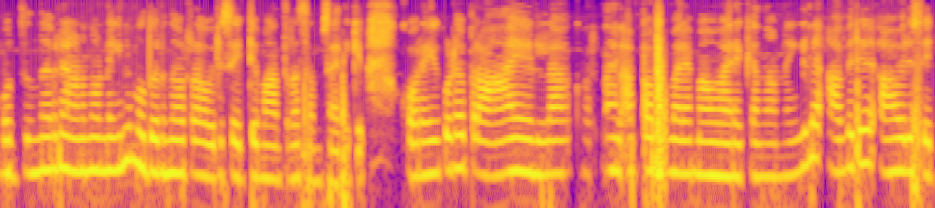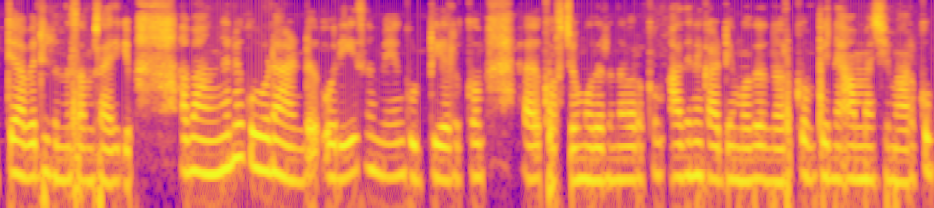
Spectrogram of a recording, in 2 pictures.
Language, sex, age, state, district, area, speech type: Malayalam, female, 18-30, Kerala, Pathanamthitta, urban, spontaneous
